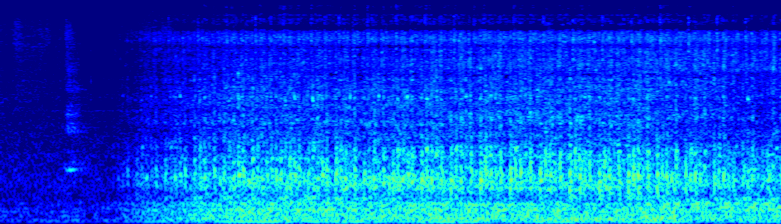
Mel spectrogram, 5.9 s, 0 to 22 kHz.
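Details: 1951 D8 2U dozer diesel, sitting in a barn since about 1990 with the big motor once stuck, first start on its own power: quiet, then it catches within a second and settles into a steady, even rumble with no misses.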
